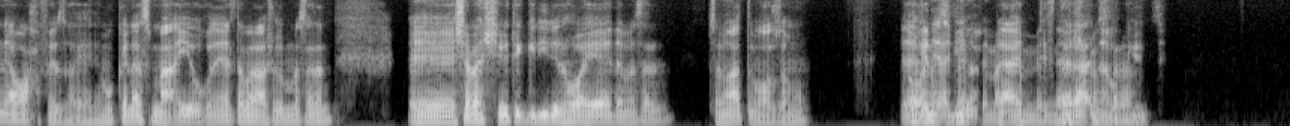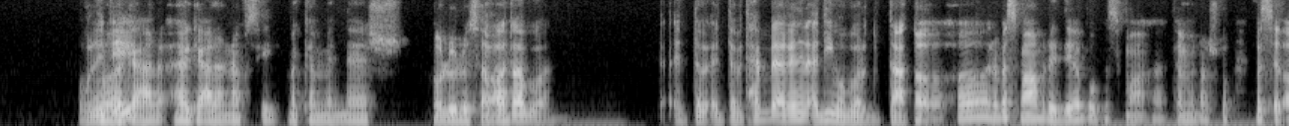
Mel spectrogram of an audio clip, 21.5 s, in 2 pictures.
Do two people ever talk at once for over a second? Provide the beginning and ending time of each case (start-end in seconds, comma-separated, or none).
7.6-9.5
